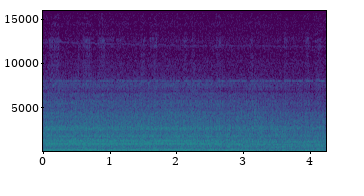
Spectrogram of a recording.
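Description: Steady background hiss with a faint electrical hum; a low hum tone drops out shortly before the end.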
